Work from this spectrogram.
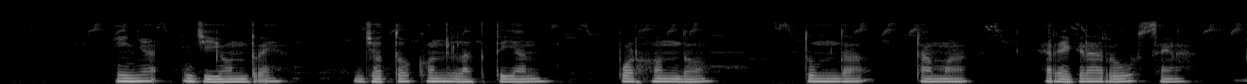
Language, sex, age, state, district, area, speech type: Santali, male, 18-30, West Bengal, Bankura, rural, spontaneous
